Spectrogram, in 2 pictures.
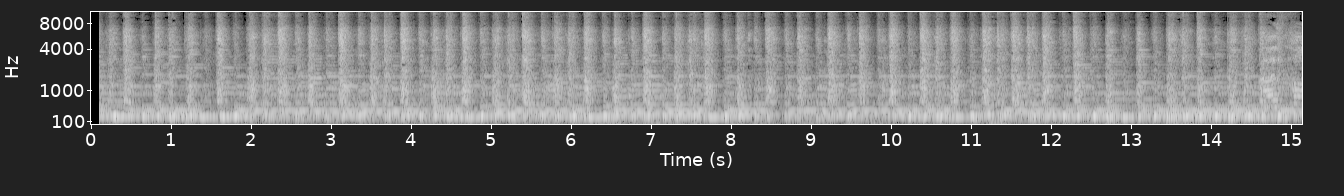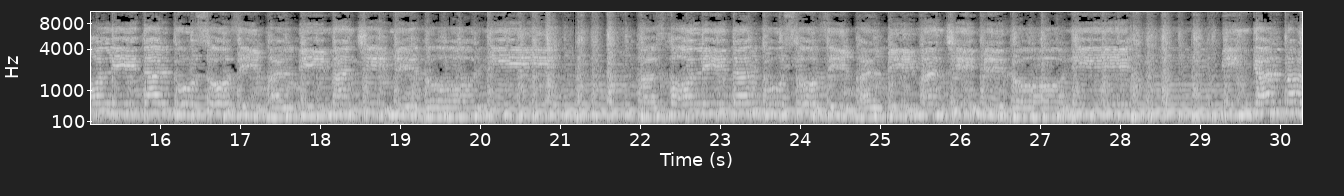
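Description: Afghan dambura strummed fast and evenly over its steady drone string as an instrumental opening. From about halfway, a man's voice sings over the strumming.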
